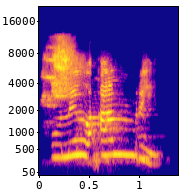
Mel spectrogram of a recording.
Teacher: pada kata ulil amri kebanyakan dibaca panjang U-nya, tapi seharusnya dibaca pendek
